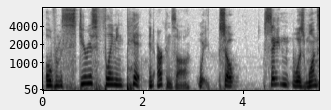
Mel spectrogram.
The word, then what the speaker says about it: Arkansas: it's not say Tana I almost pronounced Arkansas Arkansas we often do I don't know why because it's spelled Arkansas and I had a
